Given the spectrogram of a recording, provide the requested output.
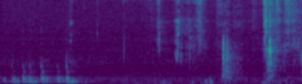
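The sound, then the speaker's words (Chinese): Soft pattering footsteps of a boy approaching from afar at night toward a lit phone booth, a handful of light, irregular taps that grow slightly louder toward the end, following a brief low murmuring tone at the start. “灯亮了，远方就传出来了吧嗒吧嗒的脚步声。”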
